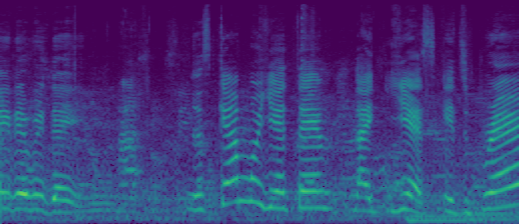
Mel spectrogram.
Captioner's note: speaking Spanish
